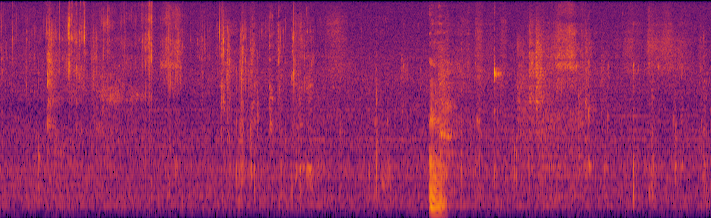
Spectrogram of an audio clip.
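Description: A person chewing a crispy-skinned smoked chicken wing: faint crunching and small mouth clicks. About four seconds in comes one short hummed sound from the eater, falling in pitch, which is the loudest sound.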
